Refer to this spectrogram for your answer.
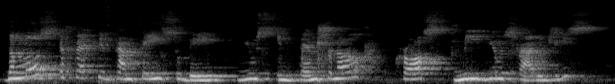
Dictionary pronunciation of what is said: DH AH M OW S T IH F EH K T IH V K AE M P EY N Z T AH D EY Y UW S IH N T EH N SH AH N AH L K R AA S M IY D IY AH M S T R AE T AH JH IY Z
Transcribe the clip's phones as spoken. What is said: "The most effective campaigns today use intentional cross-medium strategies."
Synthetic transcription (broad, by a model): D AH M OW S T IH F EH K T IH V K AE M P EY N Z T AH D EY Y UW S IH N T EH N SH AH N AH L K R AA S M IY D IY AH M S T R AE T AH JH IY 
